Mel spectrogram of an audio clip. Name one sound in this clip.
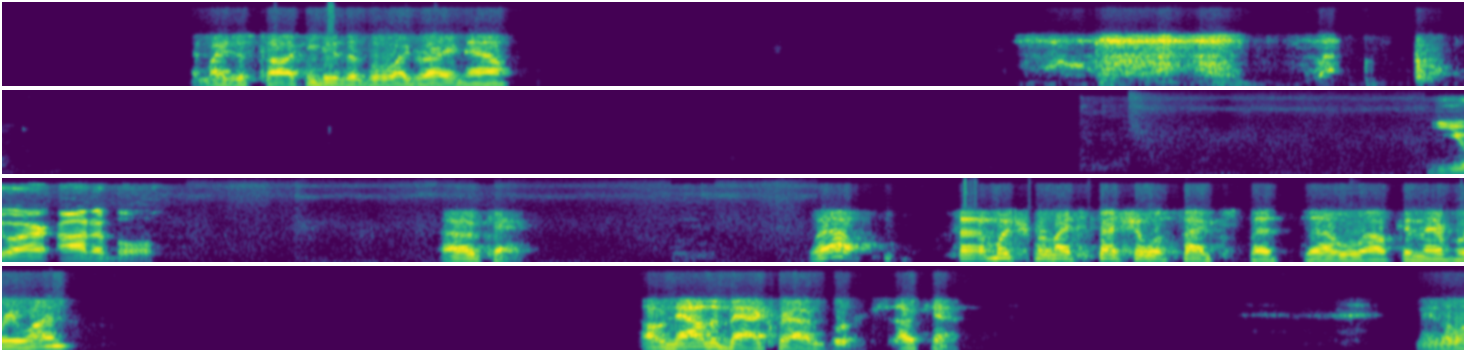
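A middle-aged man talks with animation, heard through an online call.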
